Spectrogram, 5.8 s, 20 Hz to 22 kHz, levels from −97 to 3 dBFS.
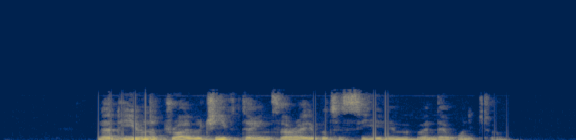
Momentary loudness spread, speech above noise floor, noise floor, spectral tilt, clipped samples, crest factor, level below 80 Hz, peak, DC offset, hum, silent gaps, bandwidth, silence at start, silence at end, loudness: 13 LU; 57 dB; -85 dBFS; -6 dB/octave; under 0.1%; 18 dB; -62 dBFS; -12 dBFS; under 0.1%; none; none; 7.8 kHz; 1 s; 0.7 s; -29 LUFS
